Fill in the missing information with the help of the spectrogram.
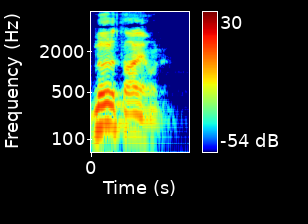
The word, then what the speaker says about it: glutathione: Now, I remember when I opened up the program, I suggested we would talk about glutathione. It's spelled G-L-U-T, glutathione, T-H-I-O-N-E. G-L-U-T-A-T-H-I-O-N-E.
